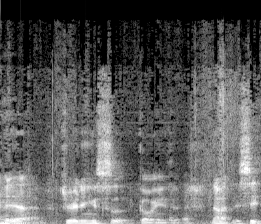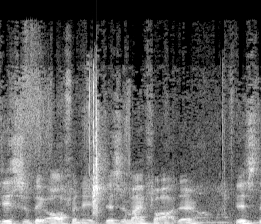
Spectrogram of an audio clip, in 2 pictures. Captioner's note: speaks Chinese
